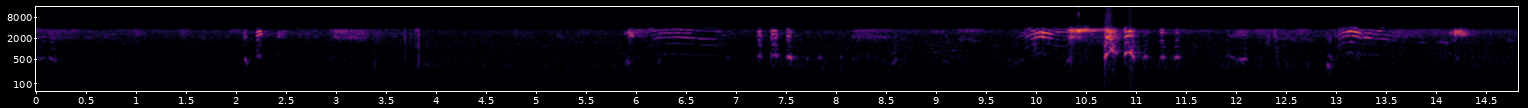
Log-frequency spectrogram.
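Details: A pet cat meowing while its owner deliberately annoys it: scattered short meows, some wavering and falling in pitch, with a louder cluster of harsher, strained meows midway and faint human voice in the background.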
